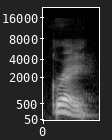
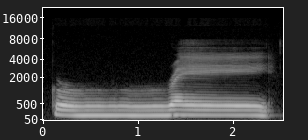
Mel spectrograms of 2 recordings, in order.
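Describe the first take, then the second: First: The word is said quickly as one unit. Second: The sounds are drawn out slowly and separately. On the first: "Say it fast" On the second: "Tap and stretch"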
